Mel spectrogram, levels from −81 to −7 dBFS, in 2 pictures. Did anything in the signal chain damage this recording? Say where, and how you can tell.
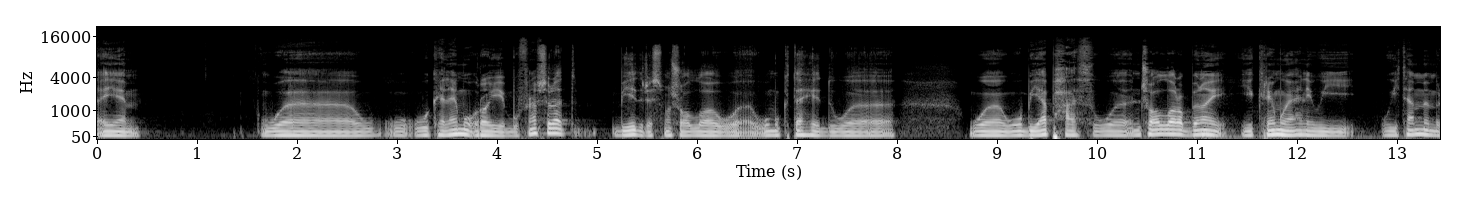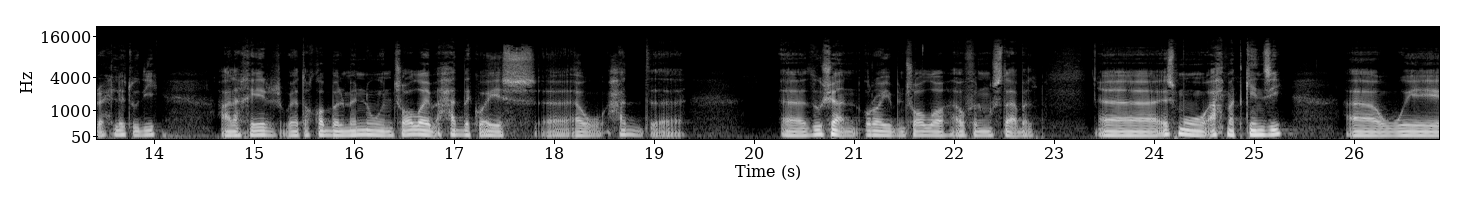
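Yes, a Bluetooth SBC bit pool drop in the codec: from 4.44 to 7.79 s and 17.31 to 18.72 s the treble dulls and gritty noise rises, which fits a bit pool cut to about 96 kbps.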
